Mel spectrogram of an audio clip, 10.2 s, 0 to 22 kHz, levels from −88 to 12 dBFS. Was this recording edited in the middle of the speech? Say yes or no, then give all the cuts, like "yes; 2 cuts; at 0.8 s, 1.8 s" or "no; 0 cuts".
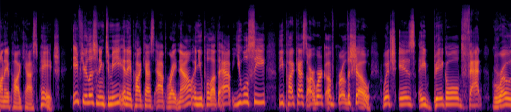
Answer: no; 0 cuts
